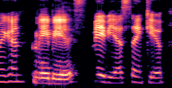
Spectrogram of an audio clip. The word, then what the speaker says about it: Mabius: I just don't know how to pronounce his last name. It's Eric Mabius.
